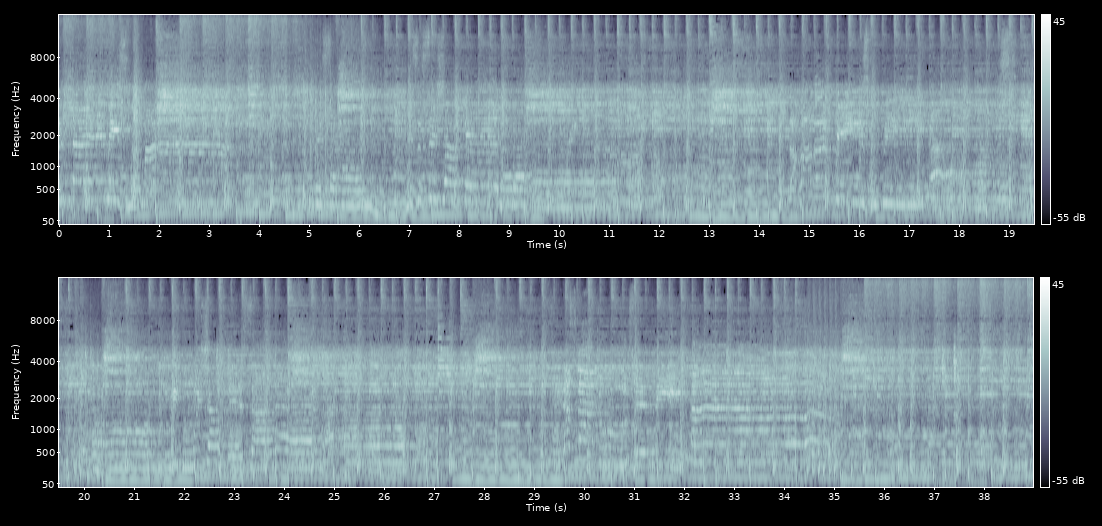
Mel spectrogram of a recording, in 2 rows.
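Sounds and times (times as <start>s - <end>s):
drum kit: 0.0s - 38.9s
electric bass: 0.0s - 38.9s
electric guitar: 0.0s - 38.9s.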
